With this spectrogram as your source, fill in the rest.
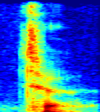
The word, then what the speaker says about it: to: to to the park because the word two is not stressed and it's after a consonant we pronounce it ta they're walking to the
